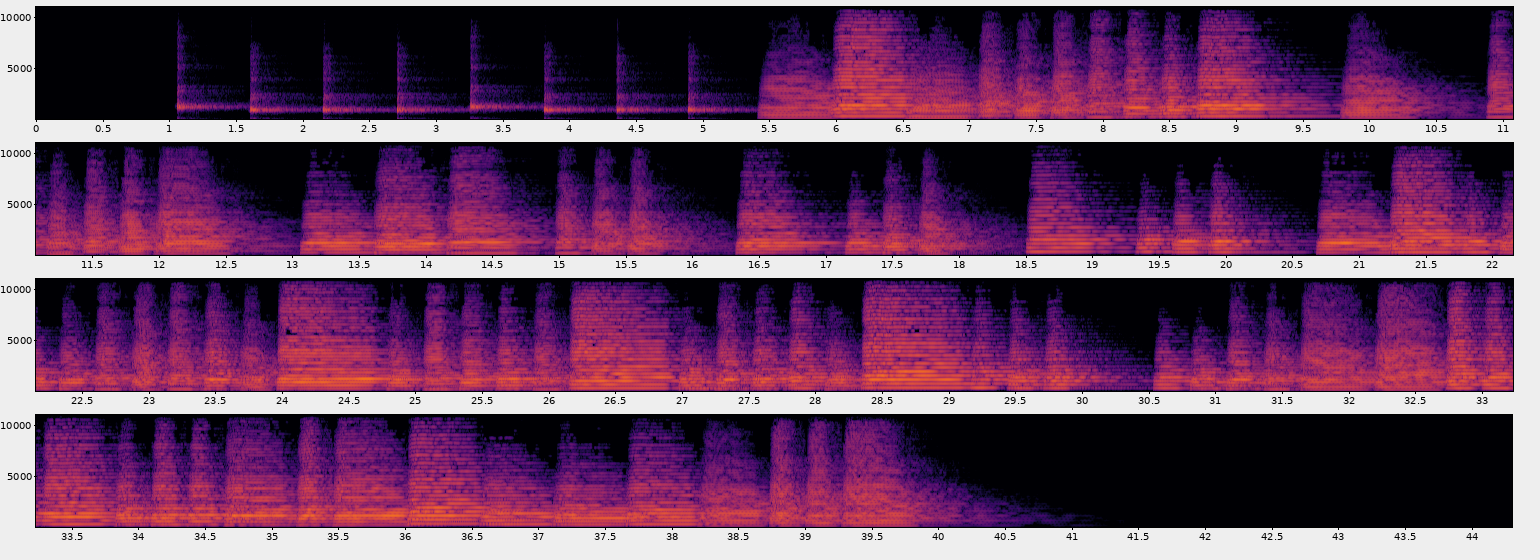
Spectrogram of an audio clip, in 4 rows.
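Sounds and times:
trumpet duets at exam speed: 0:05.4 - 0:40.6.

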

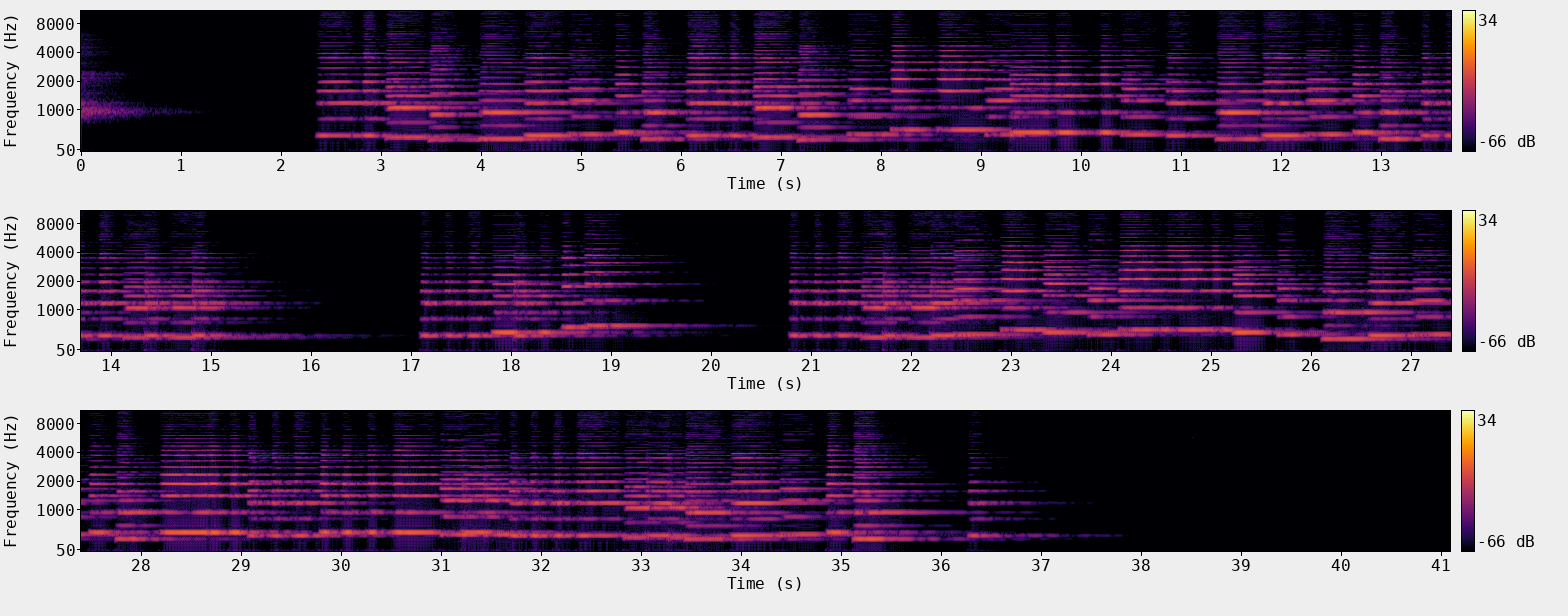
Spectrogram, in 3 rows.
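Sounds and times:
clarinet duet at exam speed: 0:02.4 - 0:15.7, 0:17.1 - 0:19.7, 0:20.8 - 0:37.0.

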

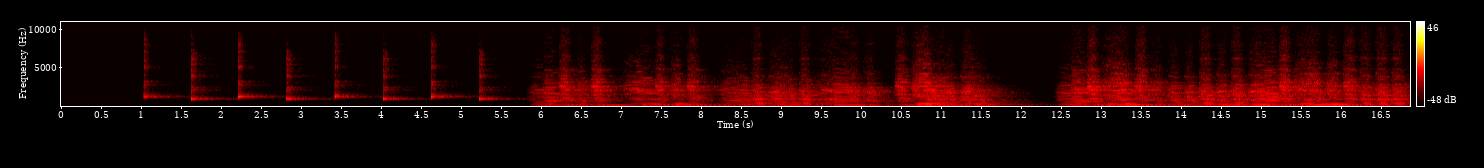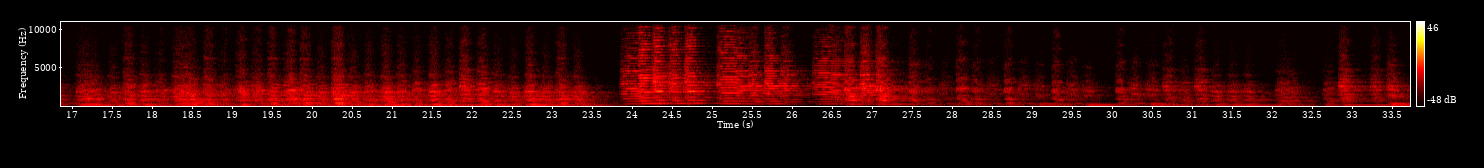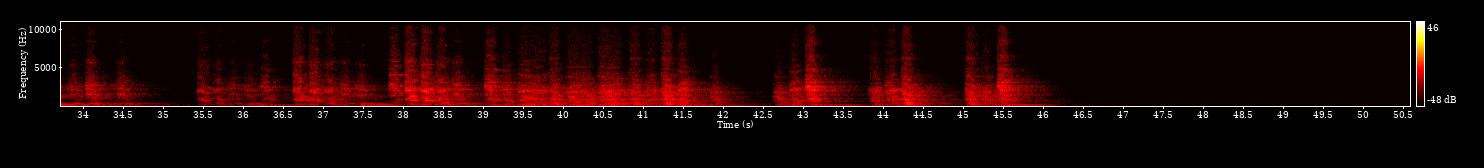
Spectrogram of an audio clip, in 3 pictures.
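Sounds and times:
cello playing a reel, teacher part of a duet: 0:05.9 - 0:34.6, 0:35.5 - 0:46.1.

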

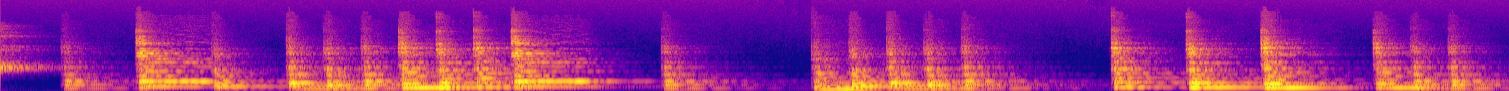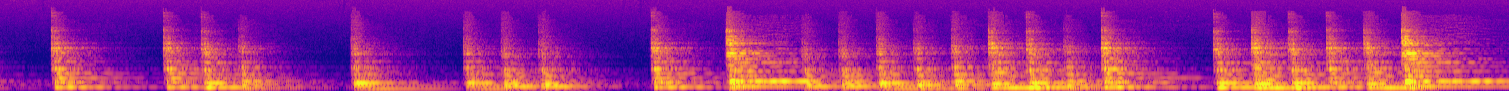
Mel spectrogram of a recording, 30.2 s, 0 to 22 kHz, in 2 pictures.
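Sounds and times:
cello duet playalong: 0:00.6 - 0:07.2, 0:08.1 - 0:10.2, 0:11.1 - 0:15.0, 0:15.6 - 0:21.0, 0:21.6 - 0:30.1.

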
